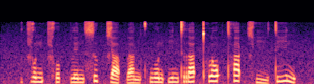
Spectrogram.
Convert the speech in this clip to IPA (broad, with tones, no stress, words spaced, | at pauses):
t͡ɕo˧nt͡ɕʰo˨˩k̚ ple˧nsɯ˥˩k̚t͡ɕaː˨˩p̚la˨˩n kʰwo˧nʔi˧ntra˦˥t̚pʰlɔ˥˩ʔ tʰa˥˩k̚t͡ɕʰiː˩˦ ti˥˩n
